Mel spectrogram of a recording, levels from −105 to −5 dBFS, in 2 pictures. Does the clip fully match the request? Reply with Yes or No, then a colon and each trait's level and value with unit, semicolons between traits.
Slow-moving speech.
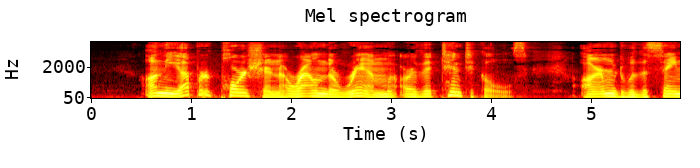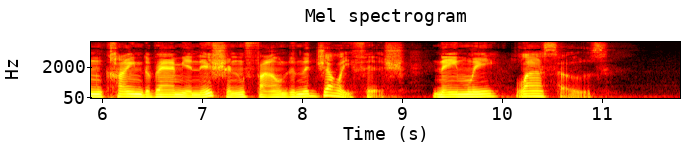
Yes: slow, 130 wpm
